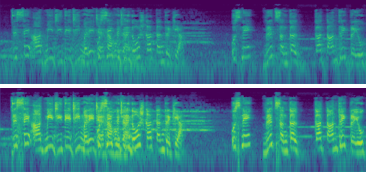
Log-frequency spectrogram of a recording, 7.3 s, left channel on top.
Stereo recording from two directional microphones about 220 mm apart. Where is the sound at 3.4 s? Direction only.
50° right (ahead or behind).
